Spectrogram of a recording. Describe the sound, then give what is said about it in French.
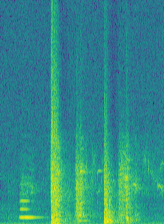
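A door opening into another room, heard as a few sharp thumps and knocks, two of them louder and heavier than the rest, with no talk over them. “Ils ouvrent une autre pièce.”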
